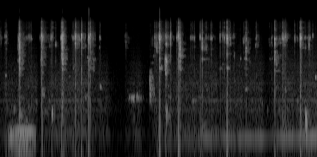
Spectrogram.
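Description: Close-miked chewing of hand-fed rice and curry: a quick run of wet smacks and clicks from the mouth, breaking off for about a second midway before carrying on.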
